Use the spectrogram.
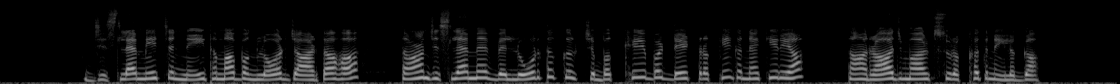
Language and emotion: Dogri, fearful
